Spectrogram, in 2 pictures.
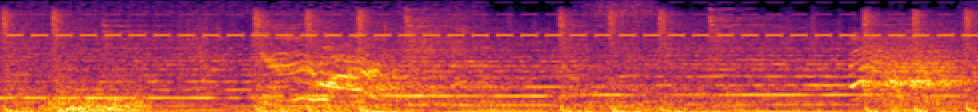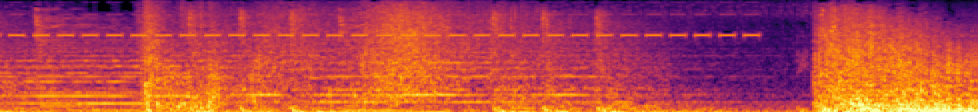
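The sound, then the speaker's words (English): Loud, rumbling explosions burst repeatedly in a dense, cinematic mix from the finale of Albert Pyun's film Blast, with a squealing rusty-gate creak sound effect layered over the blasts and a final heavy boom at the end. “Did you catch the rusty gate sound effect playing over the explosion?”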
